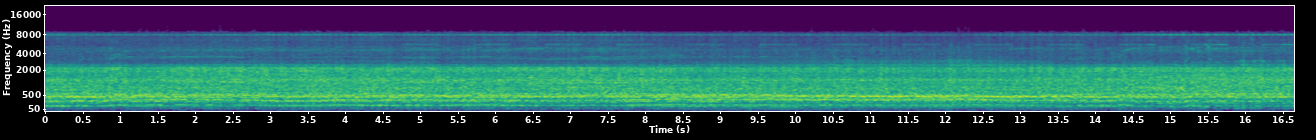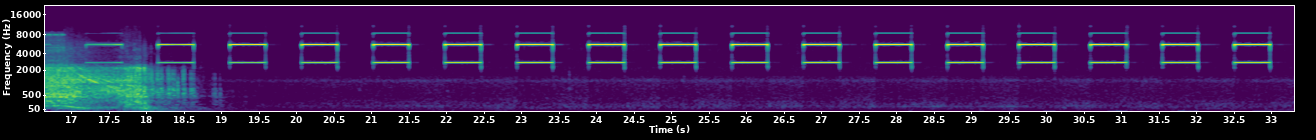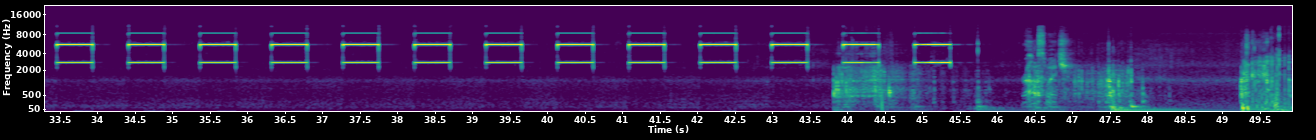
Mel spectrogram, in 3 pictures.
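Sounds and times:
drone motors spinning down: 0.0 - 19.0, 43.8 - 48.6
high-pitched electronic beeps: 17.2 - 22.4, 30.8 - 45.5.

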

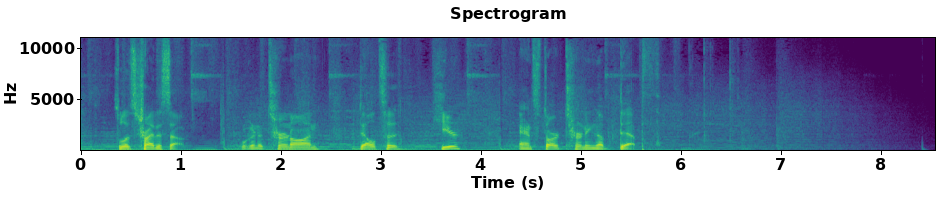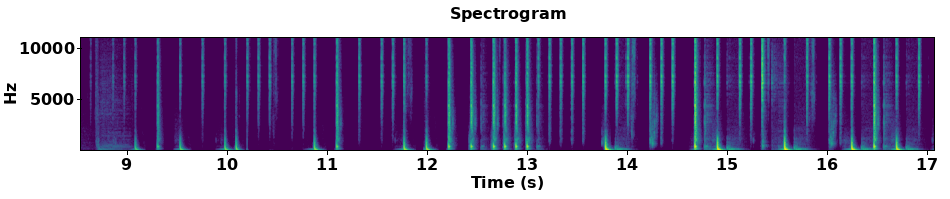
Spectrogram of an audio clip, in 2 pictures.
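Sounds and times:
drum hit clicks and thuds: 9.0 - 17.0.

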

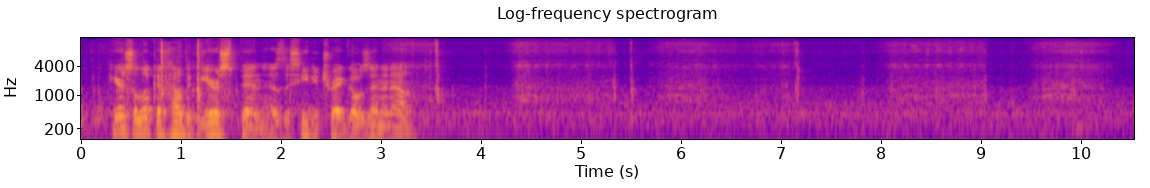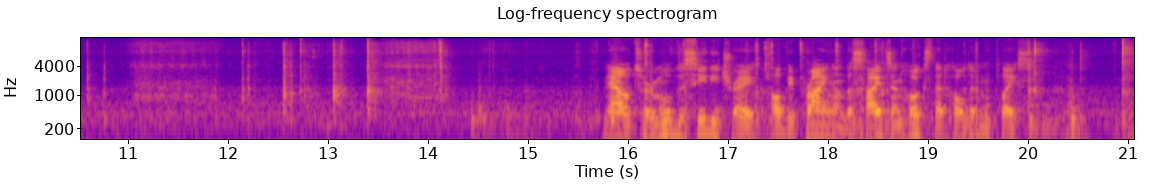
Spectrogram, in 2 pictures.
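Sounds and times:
cd drive tray whirring and rattling: 8.0 - 12.4.

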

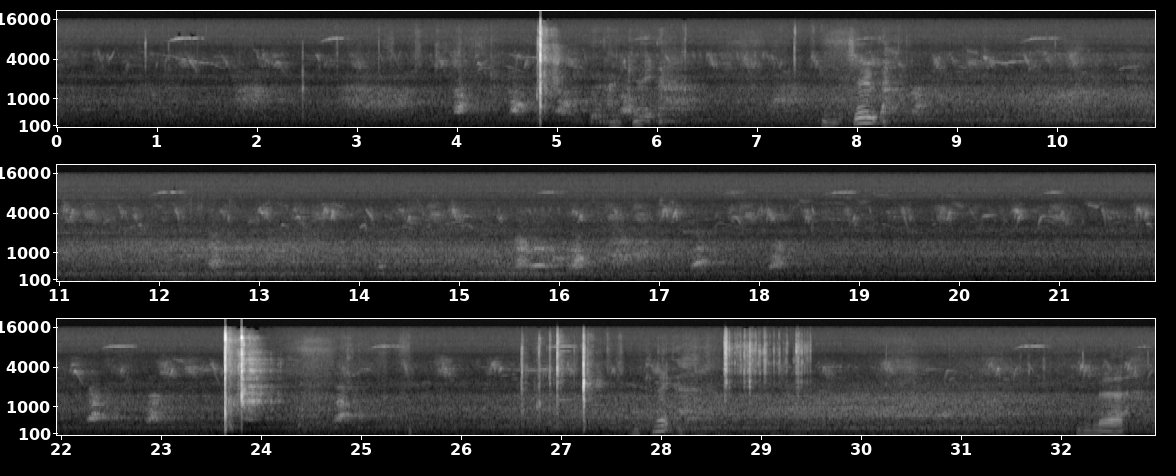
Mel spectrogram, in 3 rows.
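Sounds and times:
air pistol shot: 4.8 - 5.2, 23.6 - 24.3.

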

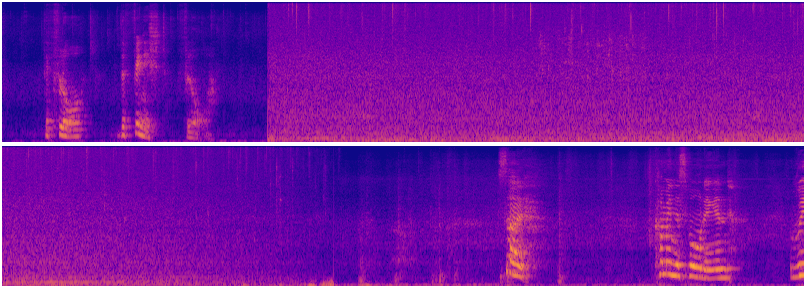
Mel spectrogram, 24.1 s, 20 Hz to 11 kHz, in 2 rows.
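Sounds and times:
rain falling and dripping: 0.0 - 17.1.

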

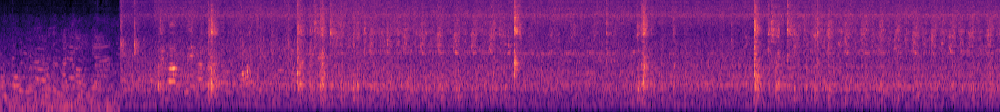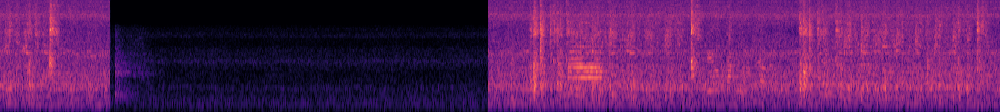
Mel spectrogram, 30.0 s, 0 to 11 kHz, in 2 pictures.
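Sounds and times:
rice sizzling in a wok: 1.8 - 16.7, 22.3 - 30.0
metal ladle scraping a wok: 3.1 - 10.2.

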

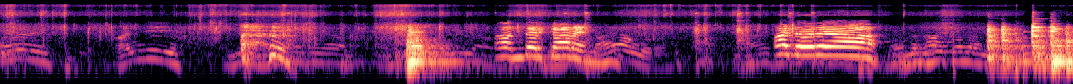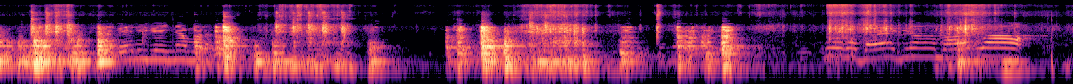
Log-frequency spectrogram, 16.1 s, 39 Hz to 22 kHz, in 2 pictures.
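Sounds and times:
metal ratchet clicking and clanking: 7.4 - 13.8.

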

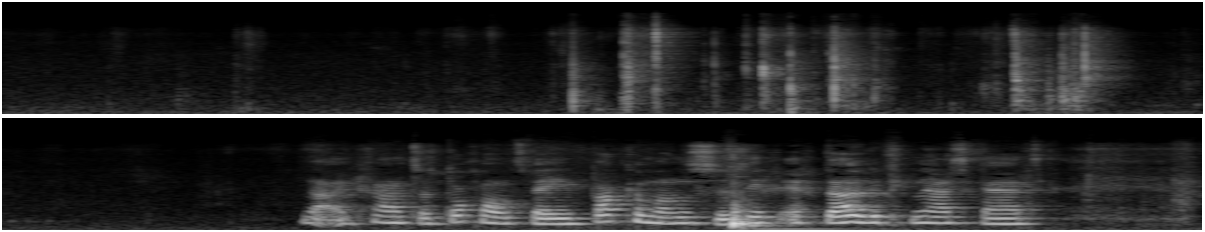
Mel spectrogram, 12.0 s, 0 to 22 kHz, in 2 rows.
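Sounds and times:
cards shuffling: 2.4 - 5.7.

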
